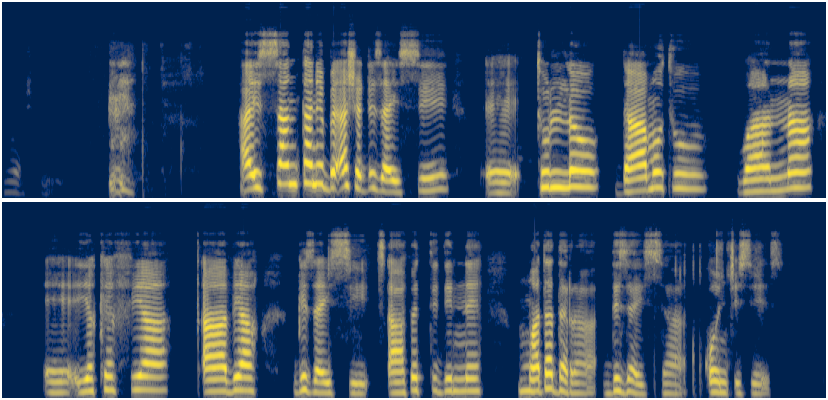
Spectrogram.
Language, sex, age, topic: Gamo, female, 25-35, government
